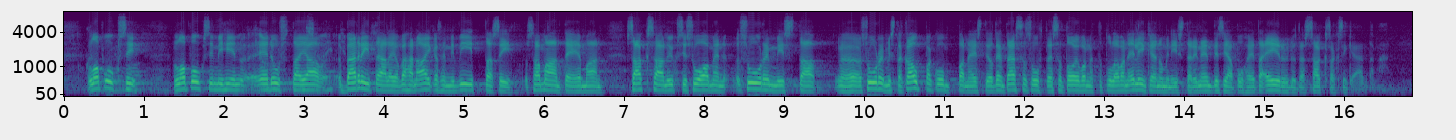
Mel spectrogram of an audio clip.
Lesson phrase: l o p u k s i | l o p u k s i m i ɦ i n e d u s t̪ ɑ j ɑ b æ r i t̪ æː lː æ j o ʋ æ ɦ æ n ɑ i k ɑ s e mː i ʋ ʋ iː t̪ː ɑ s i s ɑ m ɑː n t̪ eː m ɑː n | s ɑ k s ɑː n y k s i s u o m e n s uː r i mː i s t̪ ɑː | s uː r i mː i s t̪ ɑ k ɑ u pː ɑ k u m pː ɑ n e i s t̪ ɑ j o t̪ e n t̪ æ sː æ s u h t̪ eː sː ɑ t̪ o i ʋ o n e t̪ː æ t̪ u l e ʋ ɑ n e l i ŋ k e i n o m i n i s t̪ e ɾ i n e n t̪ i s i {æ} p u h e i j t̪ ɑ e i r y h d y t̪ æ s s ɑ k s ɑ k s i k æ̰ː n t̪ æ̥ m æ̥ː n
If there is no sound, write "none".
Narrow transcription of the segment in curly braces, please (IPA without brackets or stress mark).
æ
